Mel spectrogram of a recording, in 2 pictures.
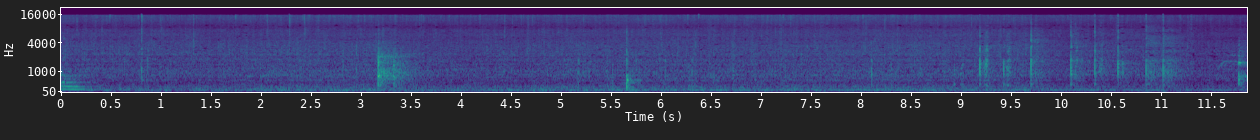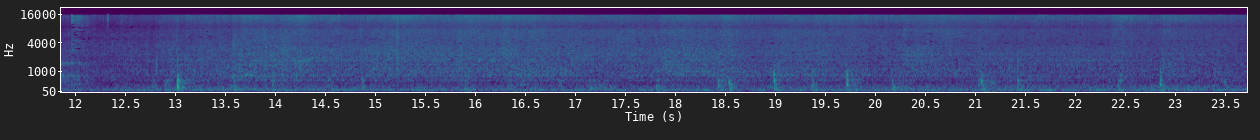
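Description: Beef pieces coated in curry powder sizzling in a frying pan, with a wooden spatula stirring and knocking against the pan now and then. The sizzle gets a little louder about halfway through.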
